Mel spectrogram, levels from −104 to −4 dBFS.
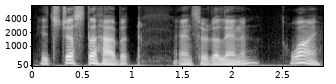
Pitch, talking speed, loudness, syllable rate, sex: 125 Hz, 145 wpm, -18 LUFS, 5.7 syllables/s, male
